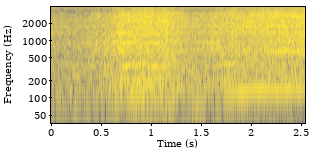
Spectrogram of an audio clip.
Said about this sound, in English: We're turning the corner now. Indicator out.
